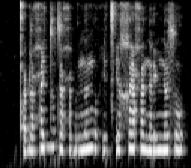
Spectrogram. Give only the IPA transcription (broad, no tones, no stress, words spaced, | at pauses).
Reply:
qʼoɖœħi dutœ ħœbə˞ŋɜ ŋohit͡sʼi χe ħə˞nœɾiɳ nœso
